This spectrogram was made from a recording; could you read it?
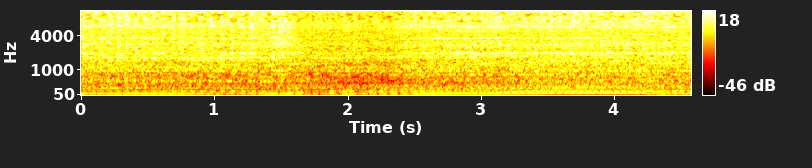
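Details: Briggs & Stratton 18.5 hp V-twin, sat outside for 20 years, first fire on an engine stand with oil left low: fires and holds a steady, throaty, even thump; runs cleanly and sounds healthy.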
